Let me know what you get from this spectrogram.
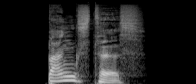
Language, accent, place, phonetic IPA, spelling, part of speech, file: German, Germany, Berlin, [ˈbaŋstəs], bangstes, adjective, De-bangstes.ogg
- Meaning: strong/mixed nominative/accusative neuter singular superlative degree of bang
